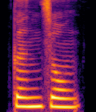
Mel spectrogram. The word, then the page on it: 跟踪: gēn zōng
